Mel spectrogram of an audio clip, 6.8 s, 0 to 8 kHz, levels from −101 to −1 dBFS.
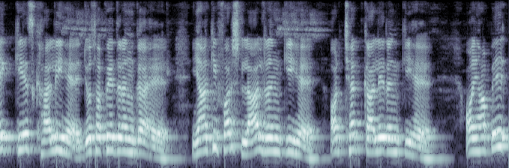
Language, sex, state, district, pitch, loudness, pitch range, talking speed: Hindi, male, Uttar Pradesh, Muzaffarnagar, 200 Hz, -14 LUFS, 175-215 Hz, 230 wpm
